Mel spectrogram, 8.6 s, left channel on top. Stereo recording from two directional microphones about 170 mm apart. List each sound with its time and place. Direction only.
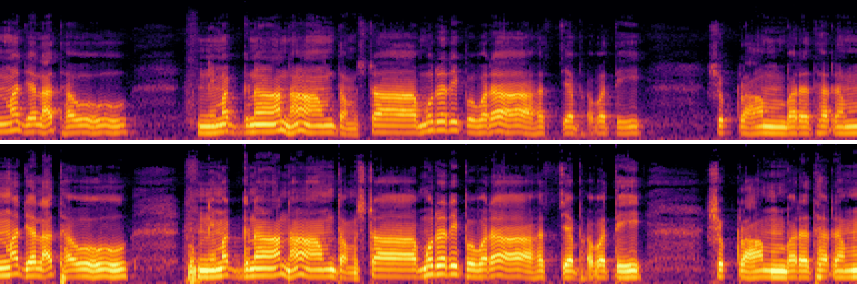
0.1 s speech: 45° right (ahead or behind)
2.2 s speech: 40° right (ahead or behind)
7.6 s speech: 20° right (ahead or behind)
7.9 s speech: 45° right (ahead or behind)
